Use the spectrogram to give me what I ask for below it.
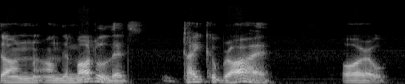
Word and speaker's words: Tycho: on the model that tycho brahe or we pronounce it tico in swedish see but anyway i'll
